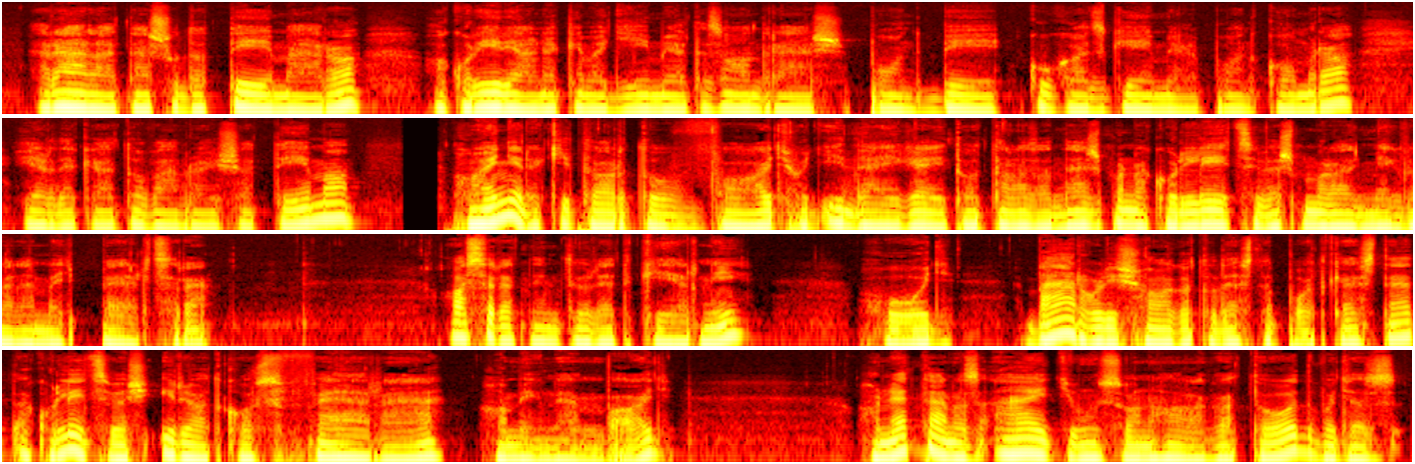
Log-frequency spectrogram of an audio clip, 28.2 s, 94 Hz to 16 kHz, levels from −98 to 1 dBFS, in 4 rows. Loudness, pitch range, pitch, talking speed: -19 LUFS, 100-120 Hz, 110 Hz, 130 wpm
